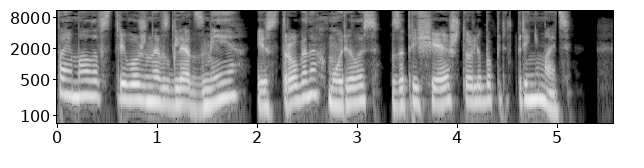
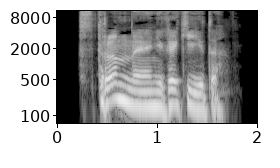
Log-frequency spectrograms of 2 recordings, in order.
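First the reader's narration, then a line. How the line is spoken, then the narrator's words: Grumbling. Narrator (Russian): пробурчал Фалер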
